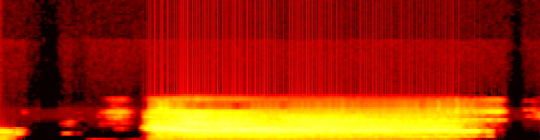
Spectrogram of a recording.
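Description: A long, breathy hiss made by mouth, starting about a second in and lasting about two and a half seconds before cutting off. It is a voiced imitation of a screaming crowd for the toy wrestling match.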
